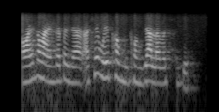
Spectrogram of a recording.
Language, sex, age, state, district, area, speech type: Manipuri, female, 30-45, Manipur, Senapati, rural, conversation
